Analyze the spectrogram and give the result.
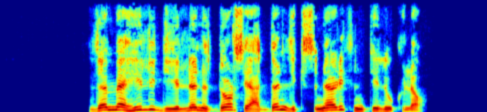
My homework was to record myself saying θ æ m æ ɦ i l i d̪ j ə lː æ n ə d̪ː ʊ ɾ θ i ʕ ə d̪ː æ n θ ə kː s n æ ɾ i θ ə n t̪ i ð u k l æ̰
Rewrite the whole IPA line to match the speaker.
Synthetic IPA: ð æ m æ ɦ i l i d̪ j ə lː æ n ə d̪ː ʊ ɾ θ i ʕ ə d̪ː æ n ð ə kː s n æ ɾ i θ ə n t̪ i ð u k l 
